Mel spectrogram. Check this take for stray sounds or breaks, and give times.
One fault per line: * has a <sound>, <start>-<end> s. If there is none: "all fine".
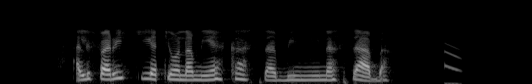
* has a chirp, 4.4-4.6 s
